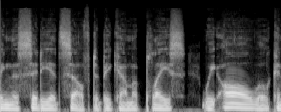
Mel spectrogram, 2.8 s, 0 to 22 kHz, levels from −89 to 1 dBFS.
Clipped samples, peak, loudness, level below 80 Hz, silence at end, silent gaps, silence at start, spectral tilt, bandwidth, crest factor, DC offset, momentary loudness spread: under 0.1%; -2 dBFS; -19 LUFS; -32 dBFS; 0 s; none; 0 s; -6 dB/octave; 13.5 kHz; 16 dB; under 0.1%; 8 LU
